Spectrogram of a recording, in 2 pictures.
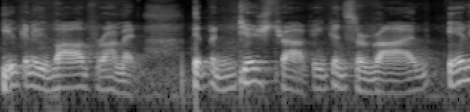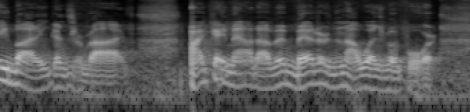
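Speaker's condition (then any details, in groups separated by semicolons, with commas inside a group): Laryngectomy for throat cancer; over four years since laryngectomy; no speech six months post-surgery, now speaks without natural voice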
